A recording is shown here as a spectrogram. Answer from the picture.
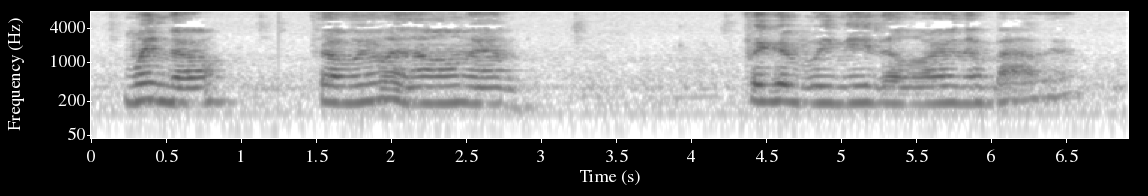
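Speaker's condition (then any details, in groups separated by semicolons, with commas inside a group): ALS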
